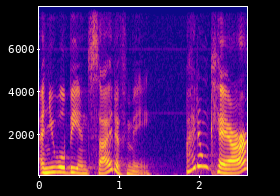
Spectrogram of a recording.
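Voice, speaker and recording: The voice has vocal fry. It moves at a fairly slow pace. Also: woman. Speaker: director of religious education. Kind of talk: reading aloud a children's story. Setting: church.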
